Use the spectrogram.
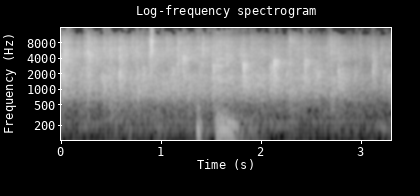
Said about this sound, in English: Give them one more big hand clap this morning.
